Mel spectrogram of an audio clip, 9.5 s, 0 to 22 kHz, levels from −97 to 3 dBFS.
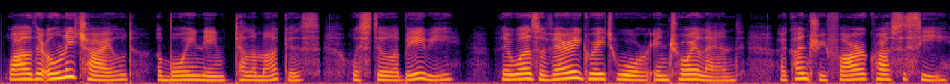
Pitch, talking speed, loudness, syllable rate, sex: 220 Hz, 165 wpm, -17 LUFS, 4.7 syllables/s, female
